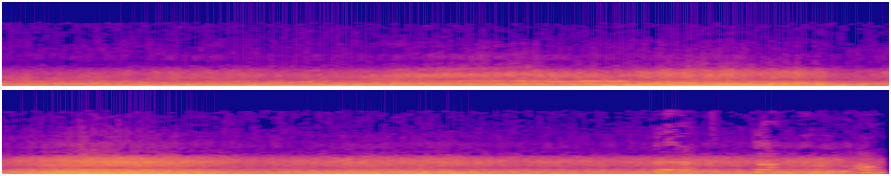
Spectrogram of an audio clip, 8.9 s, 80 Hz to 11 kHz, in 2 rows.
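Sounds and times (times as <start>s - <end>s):
heavy aircraft engine droning on a bombing run: 0.0s - 8.8s
booming explosions from an aircraft bombing run: 0.9s - 8.8s.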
